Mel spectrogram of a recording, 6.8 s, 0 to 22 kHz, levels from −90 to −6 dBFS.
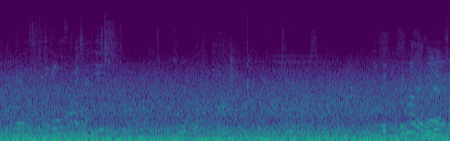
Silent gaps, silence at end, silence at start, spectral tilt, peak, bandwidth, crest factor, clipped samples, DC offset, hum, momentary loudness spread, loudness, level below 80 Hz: none; 0 s; 0 s; -7 dB/octave; -30 dBFS; 16 kHz; 14 dB; under 0.1%; under 0.1%; none; 3 LU; -46 LUFS; -46 dBFS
